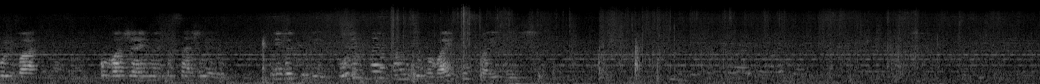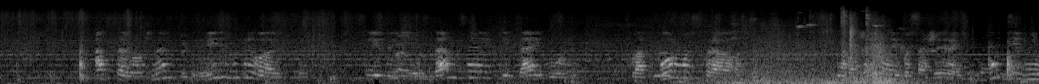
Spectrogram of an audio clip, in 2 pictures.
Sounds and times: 0.0s people talking 0.4s
0.0s intercom announcements 5.6s
0.0s subway train ride 20.7s
1.0s people talking 5.5s
6.7s people talking 8.2s
11.3s intercom announcements 20.7s
11.4s people talking 13.5s
14.1s people talking 20.7s

